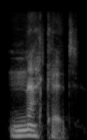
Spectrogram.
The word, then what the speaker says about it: knackered: Knackered. Knackered. I'm knackered. I mean, really tired. I'm knackered. I'm completely knackered. Knackered. Spelled like that. Knackered, but it's not, doesn't sound like that. It's knackered. Knackered.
